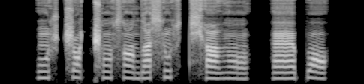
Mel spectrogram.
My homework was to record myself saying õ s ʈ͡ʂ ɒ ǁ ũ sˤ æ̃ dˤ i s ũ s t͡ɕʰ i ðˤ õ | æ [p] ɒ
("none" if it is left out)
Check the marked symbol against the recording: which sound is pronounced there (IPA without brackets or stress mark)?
p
